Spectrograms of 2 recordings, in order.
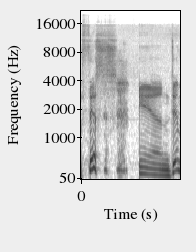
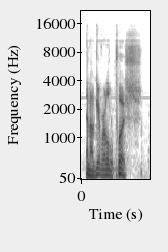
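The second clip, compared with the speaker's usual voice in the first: usual speaking voice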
